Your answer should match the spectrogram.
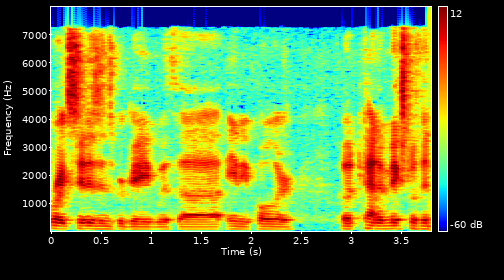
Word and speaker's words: Poehler: Yeah, you guys would say Poehler. Yeah, but her, she pronounces it Poehler.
